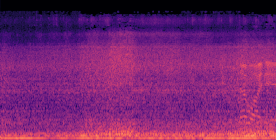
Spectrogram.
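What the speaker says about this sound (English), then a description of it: "When the plane comes over, we will use that noise to bail." An airplane passes overhead in the PUBG battle royale game, a steady low engine drone that swells slightly louder toward the end, with someone talking over it.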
